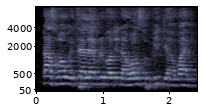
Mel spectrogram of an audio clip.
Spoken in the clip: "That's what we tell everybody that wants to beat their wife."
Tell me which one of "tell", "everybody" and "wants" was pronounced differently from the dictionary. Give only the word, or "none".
none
